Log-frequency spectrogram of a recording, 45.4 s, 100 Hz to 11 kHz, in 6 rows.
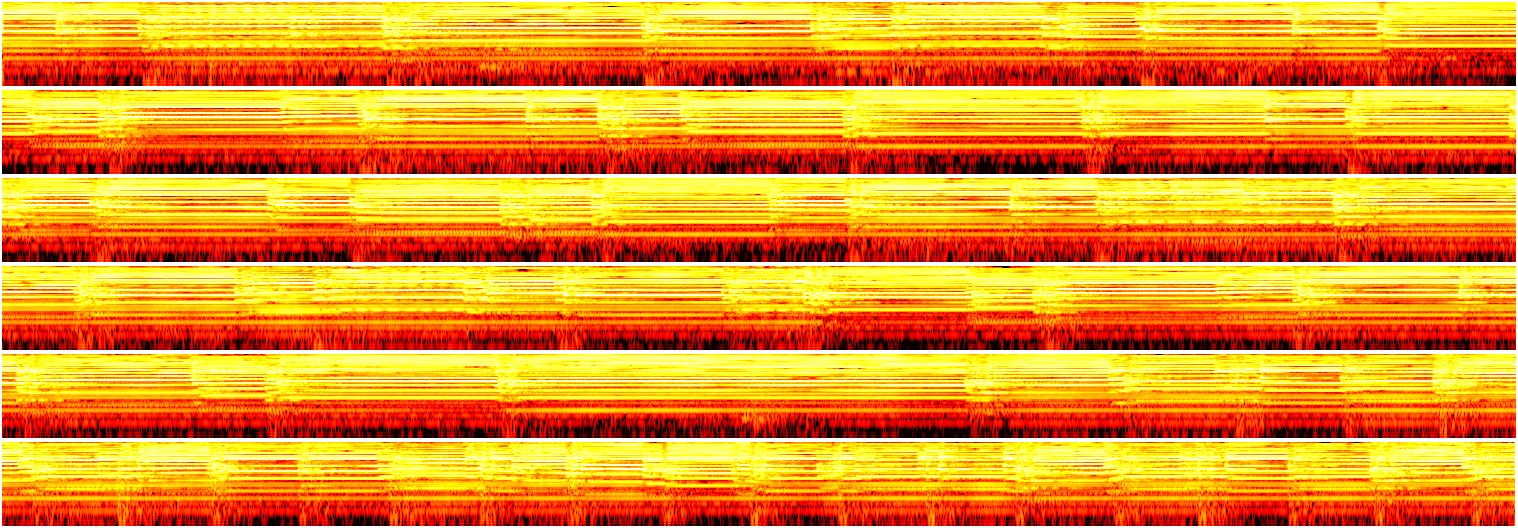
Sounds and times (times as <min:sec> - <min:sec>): Bagpipes: 0:00.0 - 0:45.4
Wind instrument, woodwind instrument: 0:00.0 - 0:45.4.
